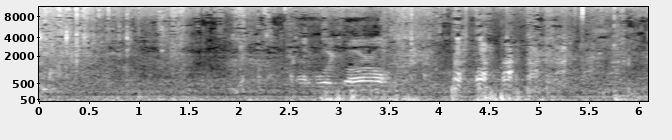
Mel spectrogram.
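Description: Low rumble of wind on the microphone and water splashing against the side of a boat as a hooked shark thrashes at the surface, with short indistinct voices about halfway through.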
